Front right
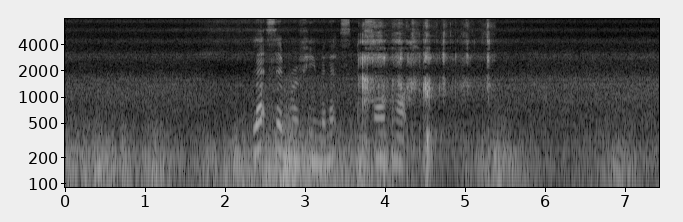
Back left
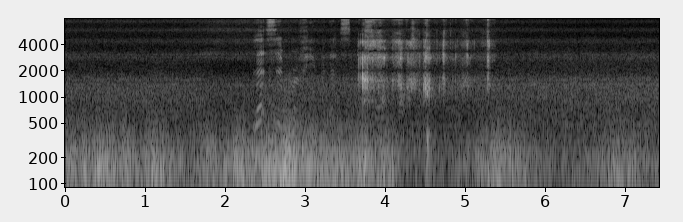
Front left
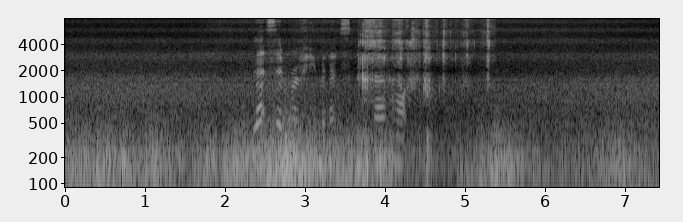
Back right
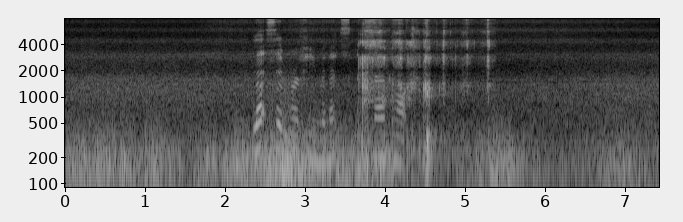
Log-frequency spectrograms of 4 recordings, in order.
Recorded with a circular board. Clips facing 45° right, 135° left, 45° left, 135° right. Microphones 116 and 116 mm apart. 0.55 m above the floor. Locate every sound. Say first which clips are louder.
2.3 s a woman speaking: front right 8 dB, back right 4 dB; 75° right; by 4.5 s 60° right
3.7 s chewing: front right 3 dB, back right 4 dB; 105° right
